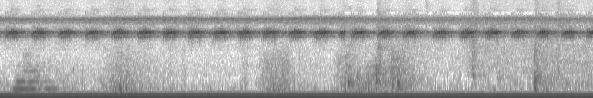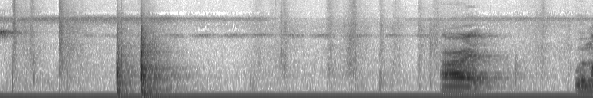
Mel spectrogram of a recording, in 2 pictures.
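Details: Cricket chirping indoors during a nighttime paranormal investigation at an Illinois manor, a fast pulsed high trill running steadily for about six seconds before stopping, followed by knocks, thumps and a burst of human speech.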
